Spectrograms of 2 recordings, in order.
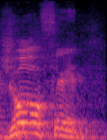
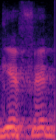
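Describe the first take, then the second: First: Yemenite style: the first vowel sounds like o. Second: Sephardi style: the first vowel sounds like a.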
